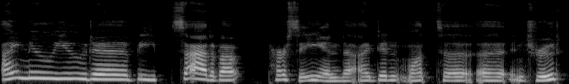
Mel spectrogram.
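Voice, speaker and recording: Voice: medium pitch, steady tone, unhurried, warm tone, voice pushed up, lightly acted. A storybook reader voicing an impatient, fussy male tank engine who talks in a huffy, flustered way. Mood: evasive.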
